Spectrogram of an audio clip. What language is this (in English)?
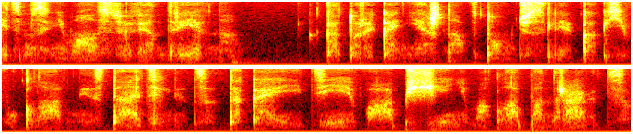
Russian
